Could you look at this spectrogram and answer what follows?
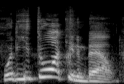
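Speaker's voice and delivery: put-on high, loud New York accent. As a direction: play it like a Brooklyn tough guy. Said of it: "Your New York accent?".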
